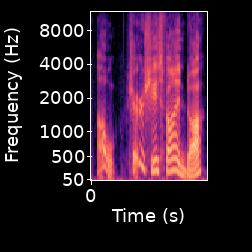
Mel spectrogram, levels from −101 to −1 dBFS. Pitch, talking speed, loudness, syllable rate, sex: 195 Hz, 195 wpm, -18 LUFS, 4.1 syllables/s, female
